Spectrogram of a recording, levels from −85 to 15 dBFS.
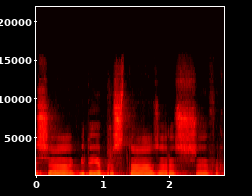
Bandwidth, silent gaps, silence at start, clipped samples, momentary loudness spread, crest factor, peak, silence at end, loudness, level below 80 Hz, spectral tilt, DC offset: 16 kHz; none; 0 s; under 0.1%; 4 LU; 16 dB; -24 dBFS; 0 s; -38 LUFS; -78 dBFS; -4 dB/octave; under 0.1%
